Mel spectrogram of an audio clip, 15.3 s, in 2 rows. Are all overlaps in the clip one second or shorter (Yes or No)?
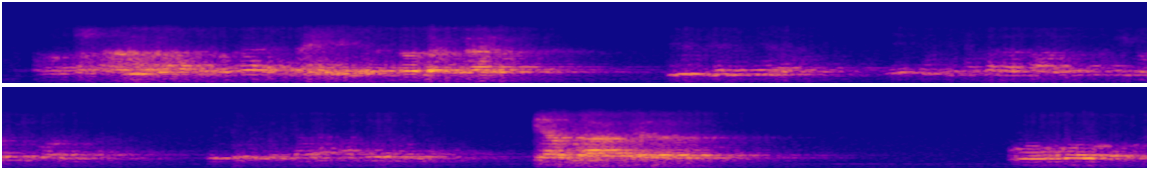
No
